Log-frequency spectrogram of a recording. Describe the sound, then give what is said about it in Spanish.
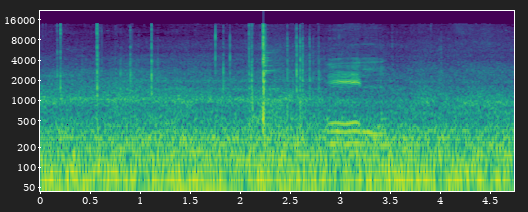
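A steady, loud rumble of a car being driven along a highway, heard from inside, with a few sharp clicks and a brief faint tone partway through. “Eh, ahorita voy aquí eh, conduciendo”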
